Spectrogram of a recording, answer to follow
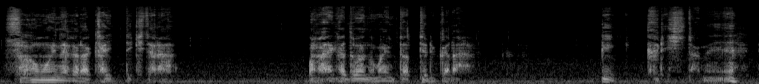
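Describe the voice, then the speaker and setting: A man reading a first-person story aloud as an intimate, conversational monologue, sometimes dropping into a hushed near-whisper. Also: low-pitched, normal speed, pauses often, slight background noise. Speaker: narrator.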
